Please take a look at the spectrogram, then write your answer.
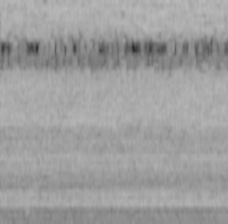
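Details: Samsung washer on its finished spin cycle following the new flange shaft install (the old shaft had come apart, bolts snapped): a smooth, even high-speed rushing hum, no rumble or imbalance thumping; quiet, not bouncing around, a healthy spin.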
